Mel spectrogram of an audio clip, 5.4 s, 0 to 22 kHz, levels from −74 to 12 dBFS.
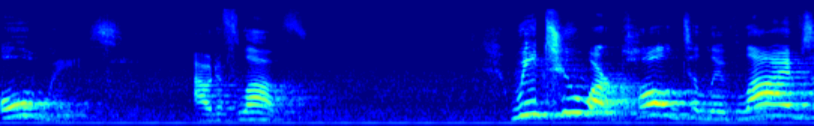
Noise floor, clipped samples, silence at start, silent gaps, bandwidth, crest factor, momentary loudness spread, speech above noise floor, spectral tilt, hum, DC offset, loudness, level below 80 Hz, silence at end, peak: -57 dBFS; under 0.1%; 0 s; none; 16 kHz; 18 dB; 21 LU; 29 dB; -1.5 dB/octave; none; under 0.1%; -29 LUFS; -88 dBFS; 0 s; -12 dBFS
